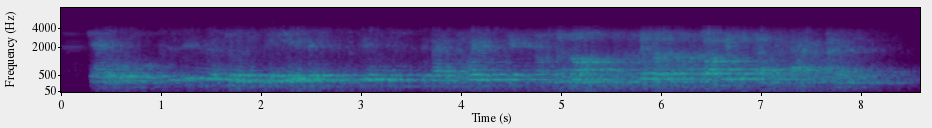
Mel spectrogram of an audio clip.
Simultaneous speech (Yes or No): Yes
